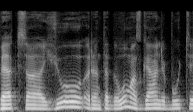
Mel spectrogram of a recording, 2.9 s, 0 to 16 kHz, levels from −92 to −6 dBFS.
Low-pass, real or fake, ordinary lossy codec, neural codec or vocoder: 10.8 kHz; fake; MP3, 64 kbps; codec, 24 kHz, 0.9 kbps, WavTokenizer, small release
